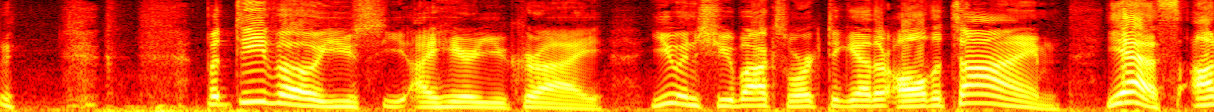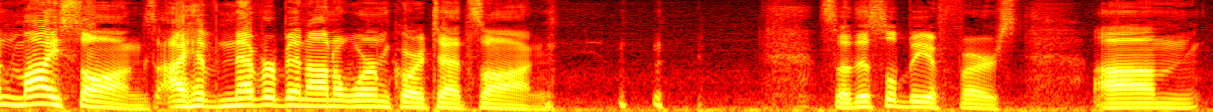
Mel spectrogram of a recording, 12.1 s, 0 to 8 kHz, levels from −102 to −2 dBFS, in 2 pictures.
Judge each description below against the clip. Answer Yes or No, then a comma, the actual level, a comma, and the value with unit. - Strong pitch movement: Yes, wide, 6.1 semitones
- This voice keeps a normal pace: Yes, average, 180 wpm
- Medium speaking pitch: Yes, medium, 150 Hz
